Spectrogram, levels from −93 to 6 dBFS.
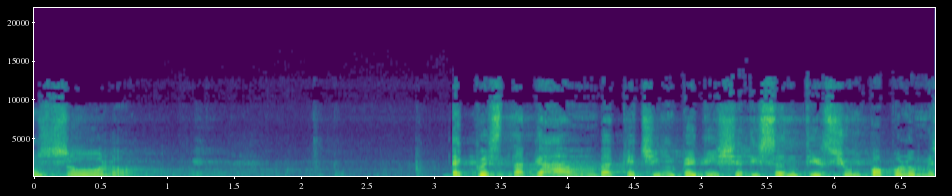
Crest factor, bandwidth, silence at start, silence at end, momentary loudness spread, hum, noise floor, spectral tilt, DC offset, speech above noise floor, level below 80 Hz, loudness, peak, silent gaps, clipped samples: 18 dB; 13.5 kHz; 0 s; 0 s; 6 LU; none; -51 dBFS; -2 dB/octave; under 0.1%; 34 dB; -68 dBFS; -17 LUFS; 0 dBFS; none; under 0.1%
